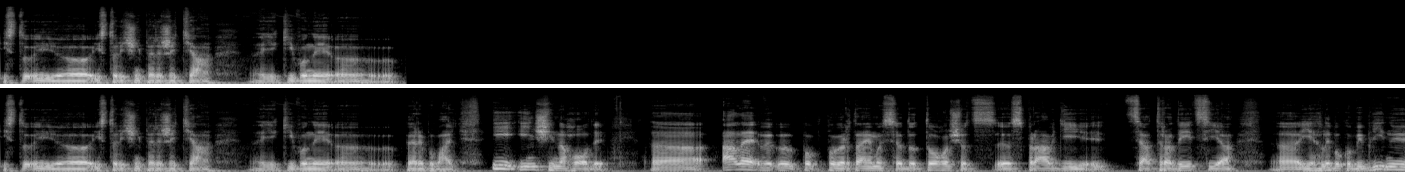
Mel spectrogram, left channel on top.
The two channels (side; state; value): left; drops out; at 4.0 s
